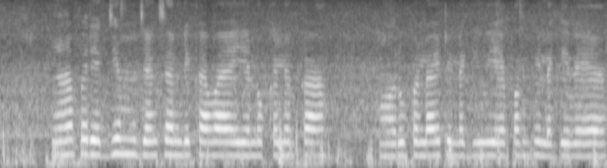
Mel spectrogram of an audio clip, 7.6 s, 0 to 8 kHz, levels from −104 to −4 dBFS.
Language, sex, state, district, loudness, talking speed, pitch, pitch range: Hindi, female, Rajasthan, Bikaner, -15 LUFS, 165 wpm, 235 Hz, 230-245 Hz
